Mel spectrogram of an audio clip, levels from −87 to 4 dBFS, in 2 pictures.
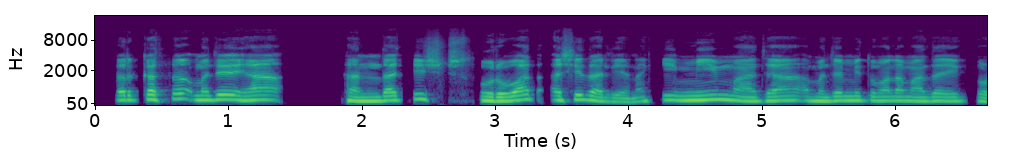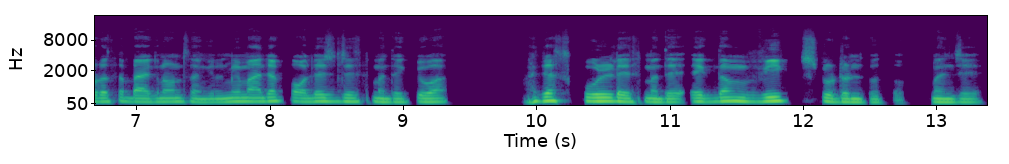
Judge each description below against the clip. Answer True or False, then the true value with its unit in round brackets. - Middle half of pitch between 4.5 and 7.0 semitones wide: True (5.0 semitones)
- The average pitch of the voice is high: False (130 Hz)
